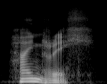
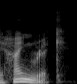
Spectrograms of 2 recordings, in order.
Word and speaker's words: Heinrich: Heinrich. In the U.S., English people say Heinrich, right? Well, Germans know how to pronounce CH.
